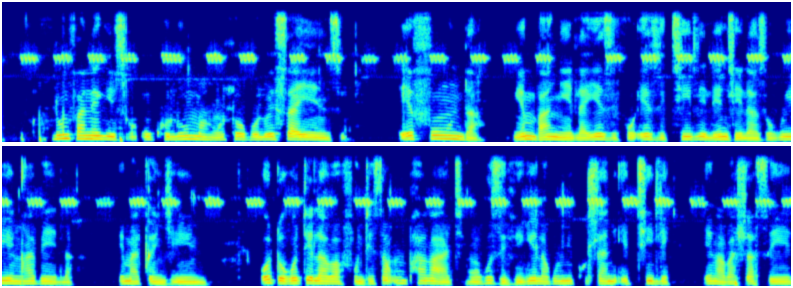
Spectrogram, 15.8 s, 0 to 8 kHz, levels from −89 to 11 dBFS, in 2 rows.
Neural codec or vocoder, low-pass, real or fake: none; 7.2 kHz; real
